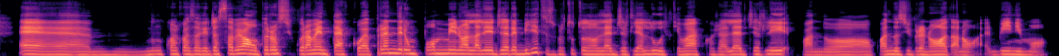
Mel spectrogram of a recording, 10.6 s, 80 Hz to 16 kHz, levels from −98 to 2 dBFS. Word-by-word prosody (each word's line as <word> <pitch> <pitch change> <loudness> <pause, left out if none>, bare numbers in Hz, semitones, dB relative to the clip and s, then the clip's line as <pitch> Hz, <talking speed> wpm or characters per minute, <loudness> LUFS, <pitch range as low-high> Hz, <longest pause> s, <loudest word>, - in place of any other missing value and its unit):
è 160 -3 +4
mhmm, 150 0 -12
un 175 +1 -8
qualcosa 180 +1 -4
che 175 - -2
già 180 +2 -1
sapevamo, 200 +1 +5
però 200 +2 0
sicuramente, 190 -1 +2
ecco, 175 0 0
è 170 - 0
prendere 220 +1 +2
un 200 -2 -3
po' 200 - -5
meno 205 -1 +3
alla 190 -1 +5
leggera 190 +1 +3
i - - -3
biglietti 205 +4 -4
e - - -9
soprattutto 175 +3 -9
non 175 -1 -1
leggerli 170 -1 -2
all'ultimo 170 -1 -4
ecco, 170 -1 -1
cioè 160 -1 -7
leggerli 175 +2 -1
quando 150 0 -5
quando 170 +1 -2
si 170 +1 -7
prenotano, 165 -2 0
è - - -15
il 155 - -17
minimo. 160 -2 -3
175 Hz, 190 wpm, -25 LUFS, 160-185 Hz, -, sapevamo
